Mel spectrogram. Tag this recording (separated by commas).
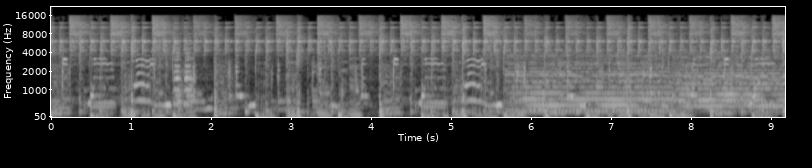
Music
